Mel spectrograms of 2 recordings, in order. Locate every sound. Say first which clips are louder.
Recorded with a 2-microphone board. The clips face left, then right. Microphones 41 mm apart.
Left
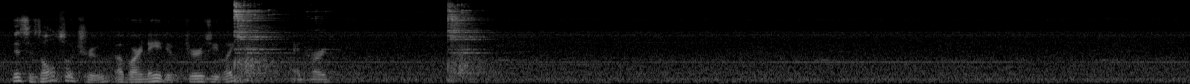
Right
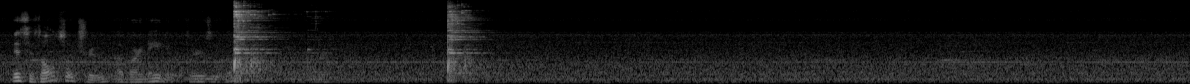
0.1 s a man speaking: right 1 dB; 20° right (ahead or behind), 0.9 m; by 3.3 s 65° left (ahead or behind), 2 m
2.3 s breaking glass: right 11 dB; 65° right (ahead or behind), 4.5 m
